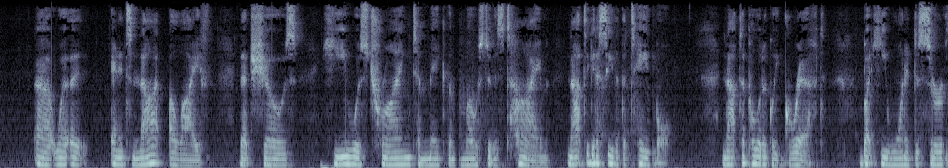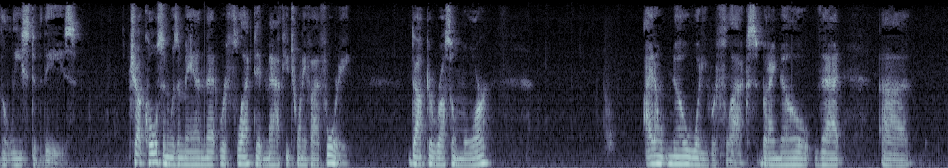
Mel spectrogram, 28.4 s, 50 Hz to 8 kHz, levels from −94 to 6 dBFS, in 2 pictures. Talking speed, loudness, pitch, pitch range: 130 wpm, -22 LUFS, 115 Hz, 105-125 Hz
